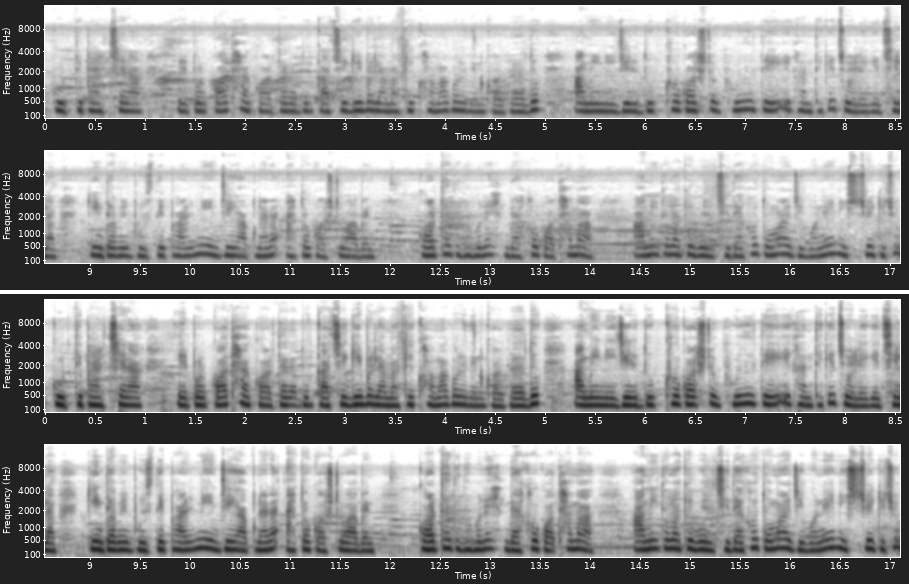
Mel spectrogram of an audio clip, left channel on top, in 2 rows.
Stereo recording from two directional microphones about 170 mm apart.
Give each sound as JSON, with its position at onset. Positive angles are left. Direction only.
{"t": 0.3, "sound": "speech", "side_deg": -35}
